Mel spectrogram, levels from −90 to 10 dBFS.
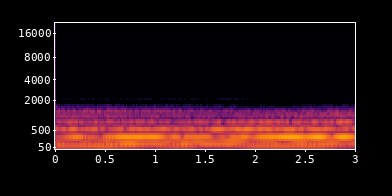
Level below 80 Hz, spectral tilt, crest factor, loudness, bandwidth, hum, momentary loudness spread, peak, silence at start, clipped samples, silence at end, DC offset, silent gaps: -44 dBFS; -17.5 dB/octave; 12 dB; -21 LUFS; 1.4 kHz; none; 8 LU; -8 dBFS; 0 s; under 0.1%; 0 s; under 0.1%; none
